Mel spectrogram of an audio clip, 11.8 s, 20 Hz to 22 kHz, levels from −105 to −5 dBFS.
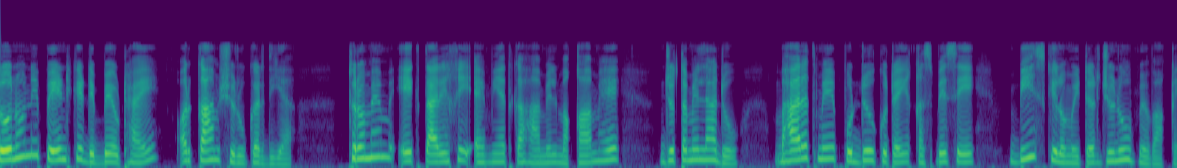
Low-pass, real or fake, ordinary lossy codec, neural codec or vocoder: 7.2 kHz; real; none; none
